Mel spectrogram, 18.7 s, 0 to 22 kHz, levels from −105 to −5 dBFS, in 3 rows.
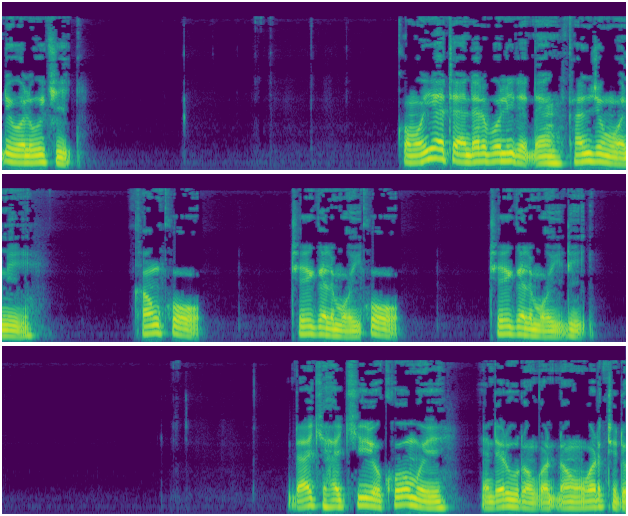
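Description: At 9.82 s, just after "tegal mo", a stream segment repeated: the player queued the same chunk twice, so about 1.98 s of speech replays through 11.81 s. A small blip marks the jump back to the start of the duplicated segment.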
